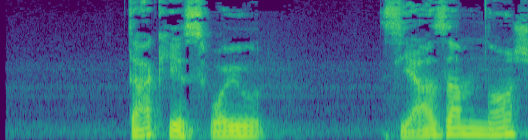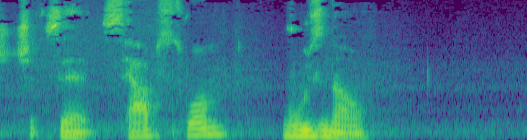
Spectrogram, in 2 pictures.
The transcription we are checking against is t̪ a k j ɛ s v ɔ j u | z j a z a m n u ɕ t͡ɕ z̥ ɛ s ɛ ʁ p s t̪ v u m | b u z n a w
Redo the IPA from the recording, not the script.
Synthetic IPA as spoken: t̪ a k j ɛ s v ɔ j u | z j a z a m n ɔ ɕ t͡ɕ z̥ ɛ s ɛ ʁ p s t̪ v ɔ m | v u z n a w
